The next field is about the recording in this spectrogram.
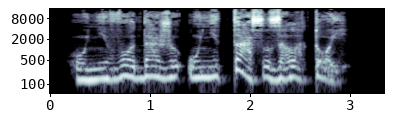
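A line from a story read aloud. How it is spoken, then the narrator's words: Disapproving hiss. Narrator (Russian): осуждающе прошипела Виктория Сергеевна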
